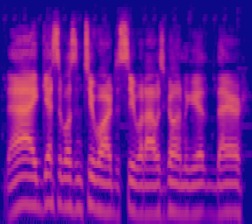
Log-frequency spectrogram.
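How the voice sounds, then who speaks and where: A man's voice: medium pitch, steady tone, quick pace, fairly bright tone, clean tone, soft background music. A male streamer giving casual, joking commentary while playing a game. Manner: joking, self-deprecating.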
